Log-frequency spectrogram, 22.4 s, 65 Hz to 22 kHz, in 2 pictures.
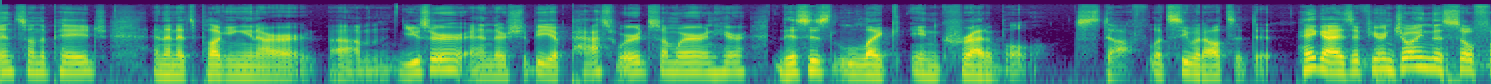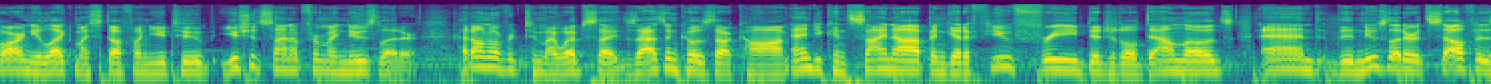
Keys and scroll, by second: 14.3-15.5 typing, 15.5 Return.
